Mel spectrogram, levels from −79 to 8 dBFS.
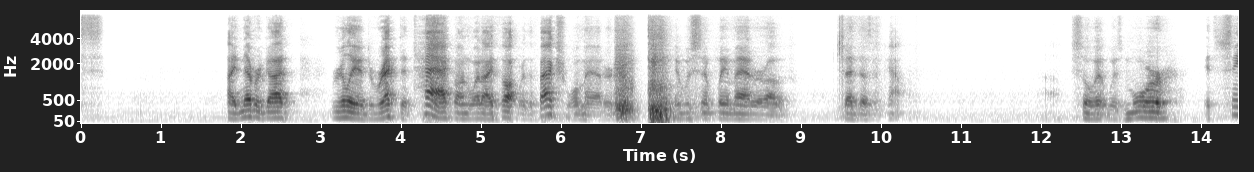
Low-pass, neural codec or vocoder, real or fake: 7.2 kHz; codec, 16 kHz, 0.9 kbps, LongCat-Audio-Codec; fake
